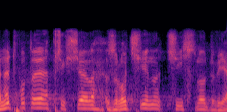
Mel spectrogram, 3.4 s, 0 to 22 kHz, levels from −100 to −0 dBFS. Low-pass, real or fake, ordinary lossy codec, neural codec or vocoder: 7.2 kHz; fake; Opus, 16 kbps; vocoder, 44.1 kHz, 128 mel bands, Pupu-Vocoder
